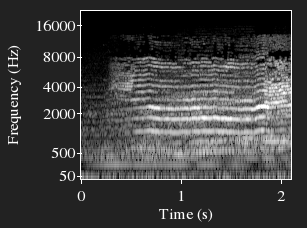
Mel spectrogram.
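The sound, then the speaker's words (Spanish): A black cat lets out one long, drawn-out meow, steady and fairly loud, heard alone without any voices. “la gata arquea el lomo y lanza un maullido”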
